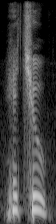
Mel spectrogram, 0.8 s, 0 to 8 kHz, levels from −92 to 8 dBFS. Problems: none marked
